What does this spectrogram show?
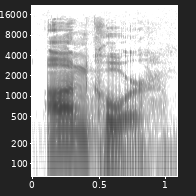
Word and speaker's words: encore: It is a mix of an American and French pronunciation. I'll show you an example. The word encore. Encore.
